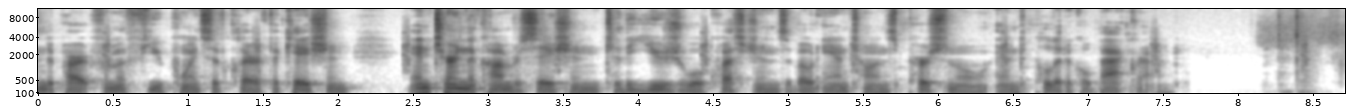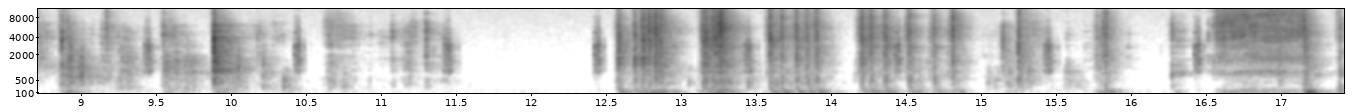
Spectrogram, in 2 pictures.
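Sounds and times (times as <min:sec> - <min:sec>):
speech: 0:00.0 - 0:08.6
typewriter keystrokes: 0:12.4 - 0:17.4.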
